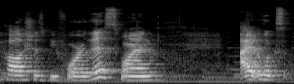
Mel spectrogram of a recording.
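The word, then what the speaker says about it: Pahlish: but I have a review from the brand Polish. It's spelled P-A-H-L-I-S-H.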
